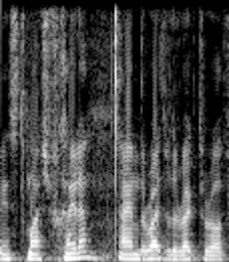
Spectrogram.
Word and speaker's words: Thomas: please introduce yourself uh hello my name is toas I the writer director of Ina house at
